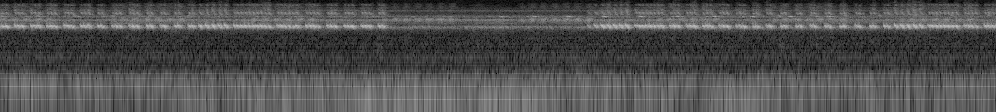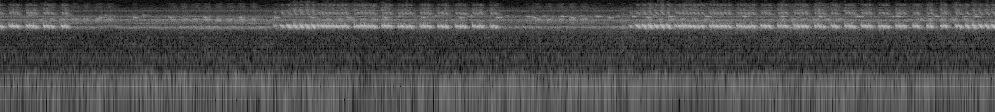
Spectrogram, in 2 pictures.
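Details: Autumn insects singing in regular bouts: a loud, high, buzzy pulsed trill runs for about four seconds, pauses roughly two seconds, and returns, four bouts in all, over an unbroken shrill background chorus and faint low rumble.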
